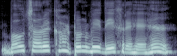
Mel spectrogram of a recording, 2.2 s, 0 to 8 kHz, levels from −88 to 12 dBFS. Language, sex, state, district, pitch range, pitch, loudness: Hindi, male, Jharkhand, Ranchi, 155-195 Hz, 180 Hz, -10 LUFS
